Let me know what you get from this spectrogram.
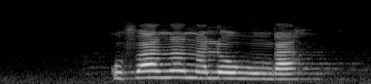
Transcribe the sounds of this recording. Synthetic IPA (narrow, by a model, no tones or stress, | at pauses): kufananalowuŋɡa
